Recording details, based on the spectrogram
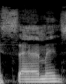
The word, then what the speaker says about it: salmon: Because isn't the salmon. L? – I think the L is silent. – Yeah. – If I'm not mistaken. – I think salmon. It is. Yeah, yeah, I think it's silent.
